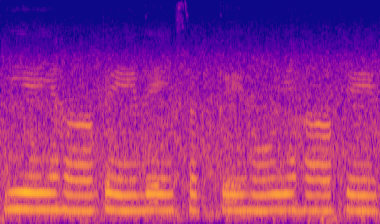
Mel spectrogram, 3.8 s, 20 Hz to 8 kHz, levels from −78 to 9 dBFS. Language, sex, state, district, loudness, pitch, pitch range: Hindi, male, Haryana, Jhajjar, -14 LUFS, 210 Hz, 205-215 Hz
